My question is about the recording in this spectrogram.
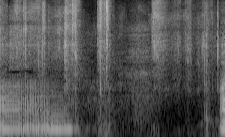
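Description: A woman's voice holding one long, level vowel for about the first second. Then soft rustling and a few light clicks of a deck of cards being shuffled by hand.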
